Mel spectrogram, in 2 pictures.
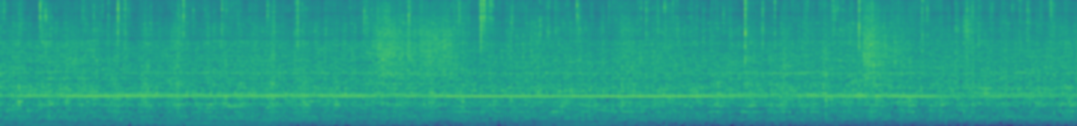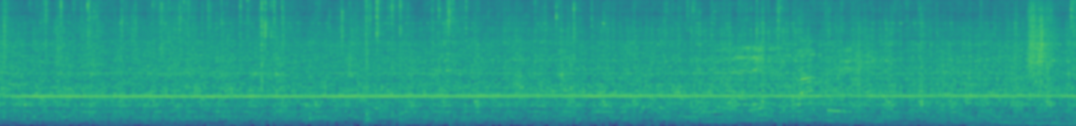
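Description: A belt-driven screw oil press runs with a steady mechanical whine and hum.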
